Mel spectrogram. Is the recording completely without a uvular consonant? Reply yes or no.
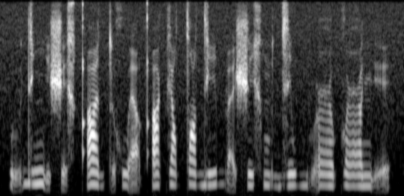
no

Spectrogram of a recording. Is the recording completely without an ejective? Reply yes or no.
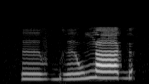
yes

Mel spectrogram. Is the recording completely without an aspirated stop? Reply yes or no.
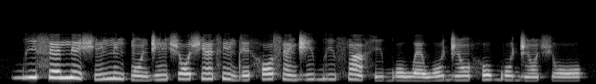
yes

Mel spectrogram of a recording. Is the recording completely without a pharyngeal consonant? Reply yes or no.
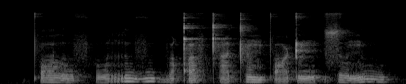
yes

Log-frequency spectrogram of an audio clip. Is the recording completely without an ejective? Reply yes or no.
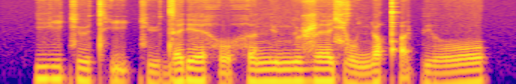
no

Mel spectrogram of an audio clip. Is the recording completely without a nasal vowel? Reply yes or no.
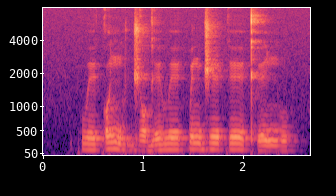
yes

